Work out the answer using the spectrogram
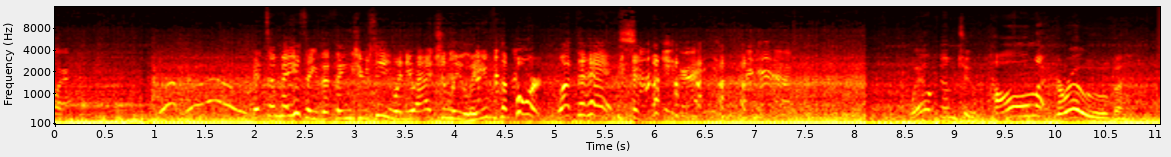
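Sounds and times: golf cart motor droning: 0.2 - 8.7.

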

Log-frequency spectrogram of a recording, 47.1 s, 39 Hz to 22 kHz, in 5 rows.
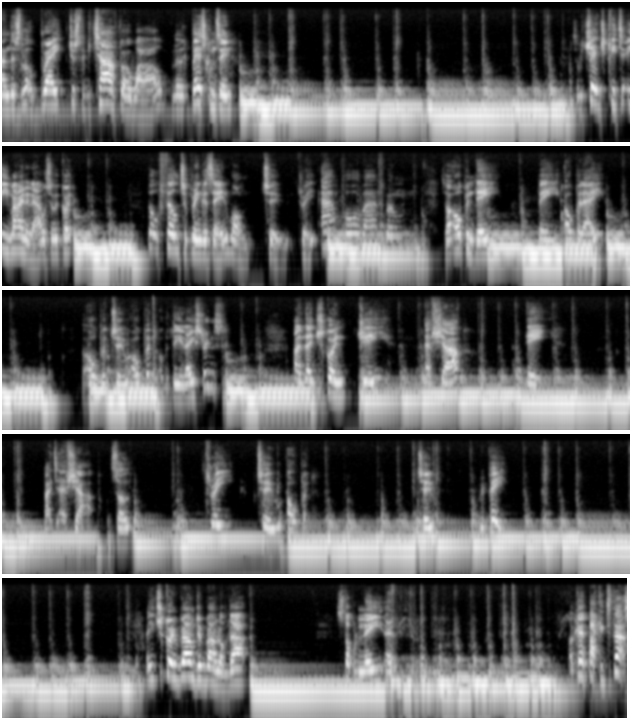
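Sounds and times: electric bass guitar riff: 0.0 - 1.3, 3.5 - 8.7, 10.4 - 11.6, 14.2 - 15.9, 16.6 - 21.4, 22.2 - 39.9, 41.4 - 46.4.

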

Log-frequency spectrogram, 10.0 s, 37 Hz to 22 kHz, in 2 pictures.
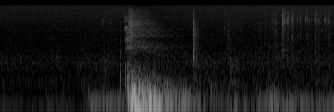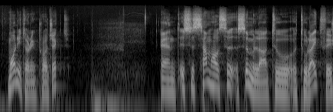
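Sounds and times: low noise burst on microphone: 1.3 - 5.8
keyboard typing: 4.1 - 5.2.

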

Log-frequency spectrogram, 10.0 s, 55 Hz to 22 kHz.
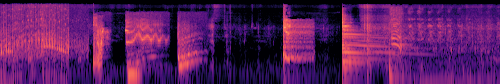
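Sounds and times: wobbling boing tone: 6.8 - 7.6.

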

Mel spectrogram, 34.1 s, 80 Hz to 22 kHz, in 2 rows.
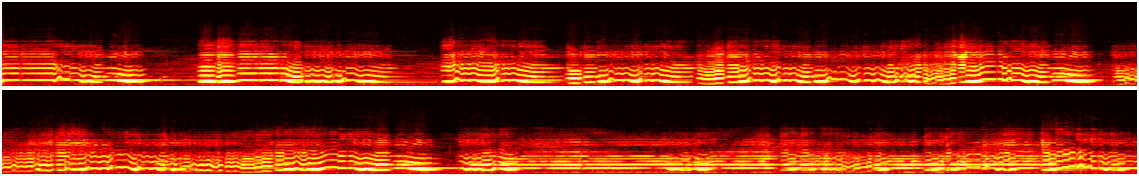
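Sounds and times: violin melody with sliding notes: 0.0 - 34.0.

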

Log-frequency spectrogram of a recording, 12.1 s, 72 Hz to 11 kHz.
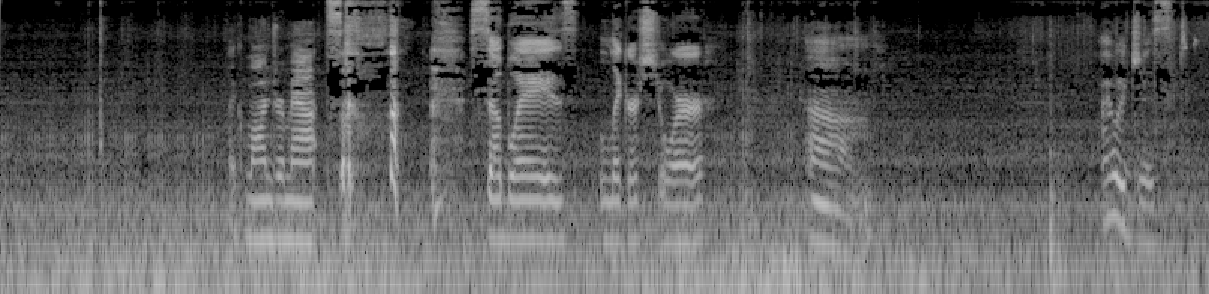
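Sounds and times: car engine and road rumble: 0.0 - 12.0
click inside car: 0.7 - 2.2.

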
